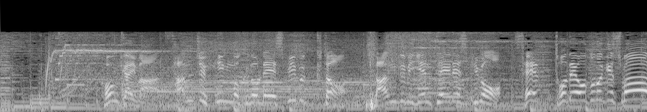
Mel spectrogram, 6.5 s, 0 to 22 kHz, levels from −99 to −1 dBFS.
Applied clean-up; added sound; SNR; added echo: none; Car; 7 dB; none.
